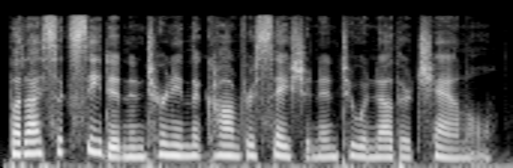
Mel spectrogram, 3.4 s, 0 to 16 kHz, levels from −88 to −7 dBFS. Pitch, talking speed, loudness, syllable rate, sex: 185 Hz, 175 wpm, -19 LUFS, 6.2 syllables/s, female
